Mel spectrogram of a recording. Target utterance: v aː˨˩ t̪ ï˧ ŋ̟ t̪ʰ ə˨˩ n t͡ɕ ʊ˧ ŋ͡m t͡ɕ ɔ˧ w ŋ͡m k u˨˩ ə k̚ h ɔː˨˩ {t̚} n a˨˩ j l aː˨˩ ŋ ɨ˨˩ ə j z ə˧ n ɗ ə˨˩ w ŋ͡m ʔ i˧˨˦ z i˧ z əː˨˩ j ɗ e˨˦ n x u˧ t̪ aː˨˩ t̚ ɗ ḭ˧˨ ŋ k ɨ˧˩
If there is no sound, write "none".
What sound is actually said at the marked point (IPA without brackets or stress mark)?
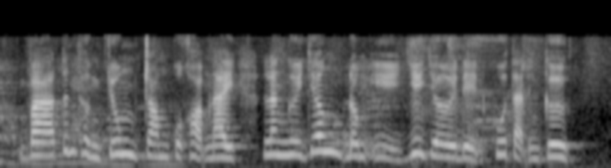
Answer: p̚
